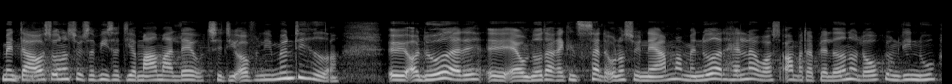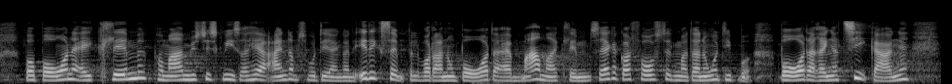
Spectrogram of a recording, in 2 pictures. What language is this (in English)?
Danish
